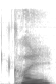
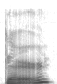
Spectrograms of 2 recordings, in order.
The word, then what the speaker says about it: 걸: So put them together, we pronounce it 걸, 걸, not girl.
